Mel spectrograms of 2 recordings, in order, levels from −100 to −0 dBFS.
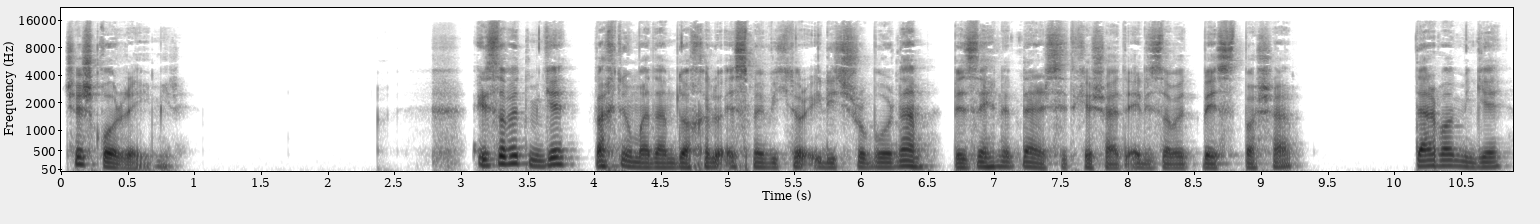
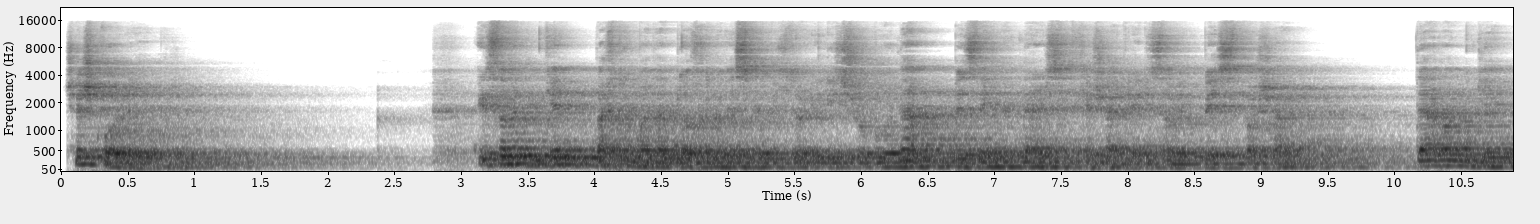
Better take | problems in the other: first | room echo; noticeable; dies away in 2.4 s // off-mic speech; far

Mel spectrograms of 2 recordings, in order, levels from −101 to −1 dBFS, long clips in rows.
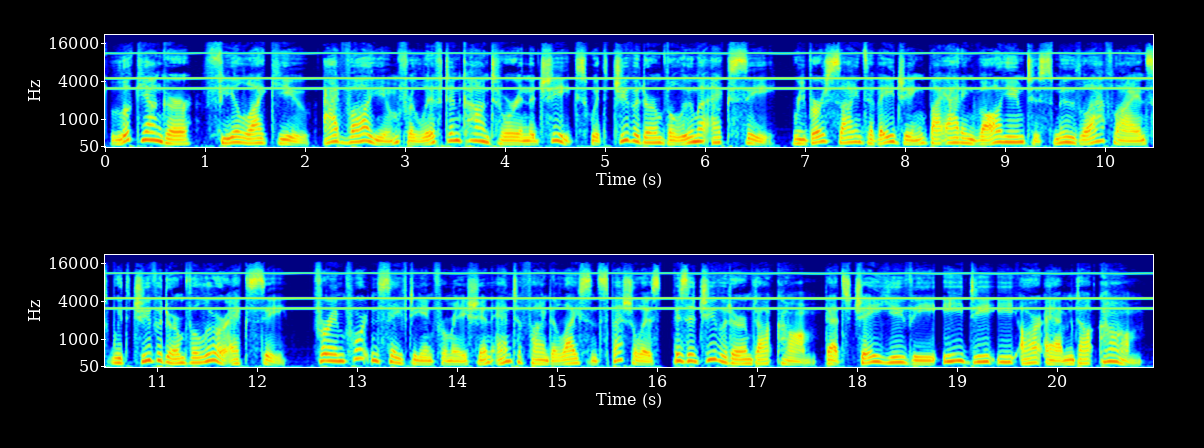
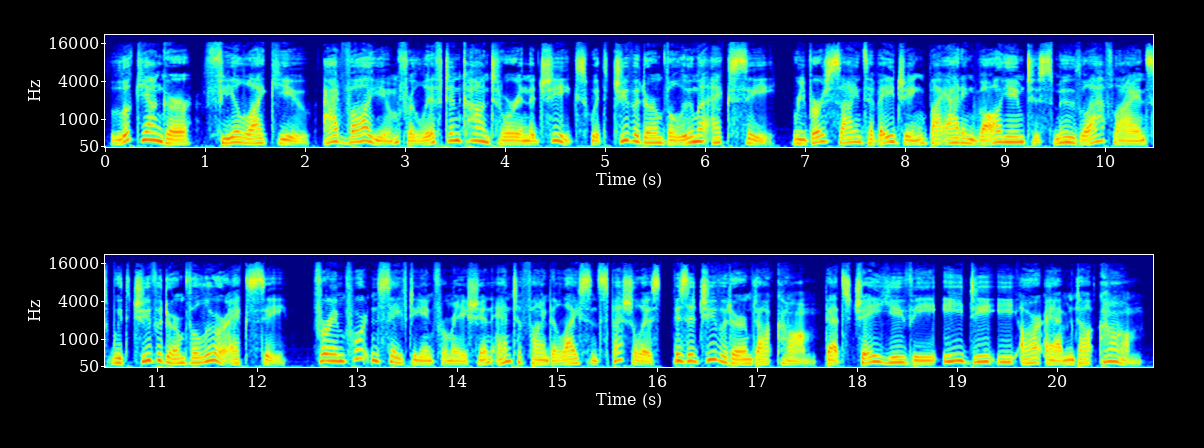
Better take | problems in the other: second | high-pitched whine; loud; throughout; 4.5 kHz, 7 dB below the speech

